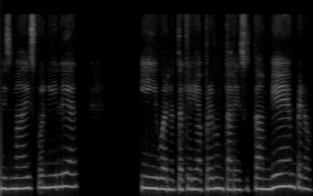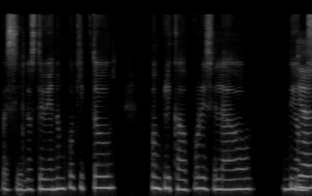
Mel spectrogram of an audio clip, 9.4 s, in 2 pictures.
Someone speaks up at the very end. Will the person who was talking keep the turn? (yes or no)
no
